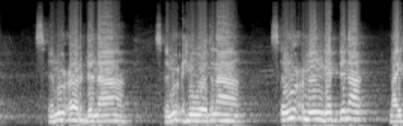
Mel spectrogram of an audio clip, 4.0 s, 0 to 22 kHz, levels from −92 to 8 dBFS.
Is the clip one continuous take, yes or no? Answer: yes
